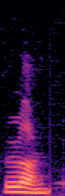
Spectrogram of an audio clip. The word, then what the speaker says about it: ln: atau biasanya diuliskan dengan LN dibacanya Lon ya fungsi logaritma natural atau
